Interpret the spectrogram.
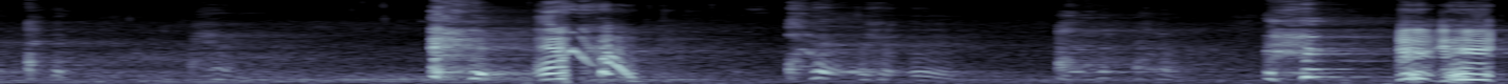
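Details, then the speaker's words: Several deliberate, acted coughs in short bursts with throat clearing between them, in a skit about intentional coughing invalidating prayer; cough. "hai hai Hai perkara yang membatalkan salat batuk yang disengaja"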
